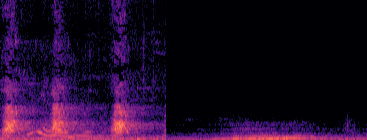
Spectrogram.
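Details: Happy dogs at excited play on a cold morning in the woods. Three quick barks with a short whine, then low rumbling noise.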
